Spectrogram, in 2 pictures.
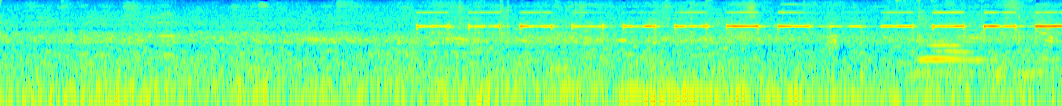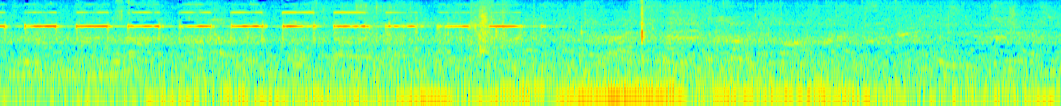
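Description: Pedestrian crossing signal bleeping: a rapid run of high-pitched bleeps that starts about two seconds in and stops about two seconds before the end, signalling that it is safe to cross. Passers-by talk and traffic rumbles underneath.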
